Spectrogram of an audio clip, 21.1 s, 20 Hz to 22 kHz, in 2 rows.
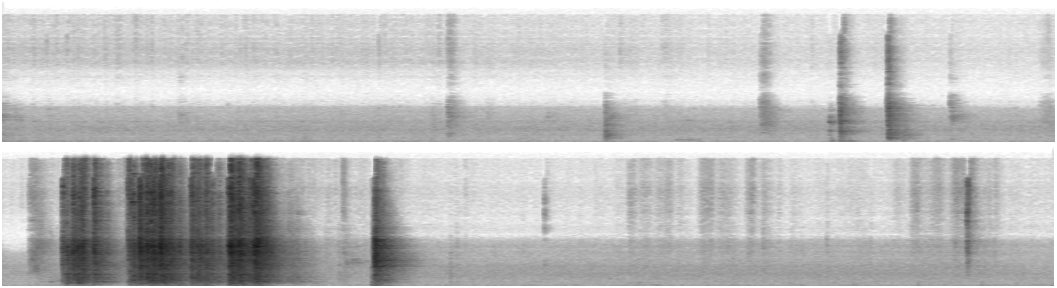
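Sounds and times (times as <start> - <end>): pallet jack rattling: 11.0 - 14.7.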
